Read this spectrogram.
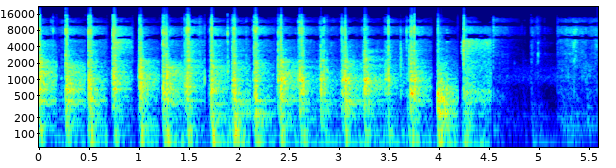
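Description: A knife chops rapidly through chocolate on a wooden board.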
